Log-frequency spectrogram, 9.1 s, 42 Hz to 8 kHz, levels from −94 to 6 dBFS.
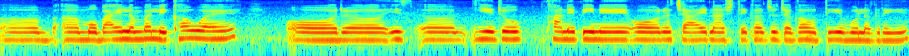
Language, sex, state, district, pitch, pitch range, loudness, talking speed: Hindi, female, Punjab, Pathankot, 200 Hz, 195-205 Hz, -14 LUFS, 170 wpm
